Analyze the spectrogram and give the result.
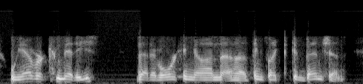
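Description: A man speaks with an Upper Midwest accent. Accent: Upper Midwest American. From Northwest Iowa (Lyon County). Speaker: political party director. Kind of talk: interview.

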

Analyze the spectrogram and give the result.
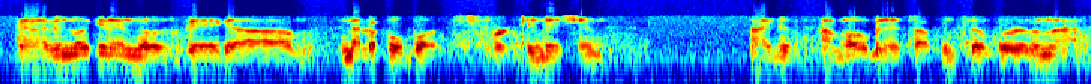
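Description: A man at a medium pitch, fairly even in intonation and very even in loudness, with noticeable background noise. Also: moderate pace. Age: 40s. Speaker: caller with muscle cramps. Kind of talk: phone-in question. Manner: halting, many fillers.

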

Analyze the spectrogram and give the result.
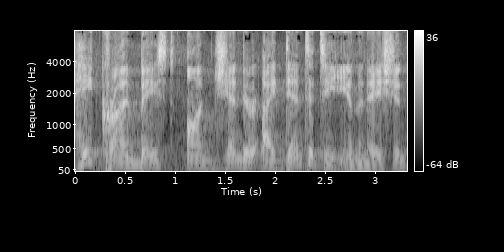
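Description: Noticeable background noise sits under a man's voice. He speaks at a moderate pace with lively intonation. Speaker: radio newscaster. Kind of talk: news reading. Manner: crisp, formal.

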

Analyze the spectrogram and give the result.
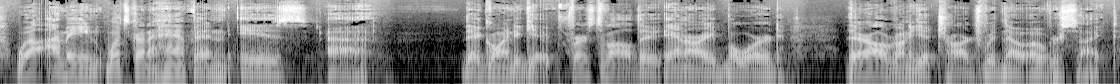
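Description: A man with a very deep, low pitch speaks at a moderate pace, with very wide pitch swings and very even loudness. Noticeable background noise runs underneath. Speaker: radio talk show host. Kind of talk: radio interview.

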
